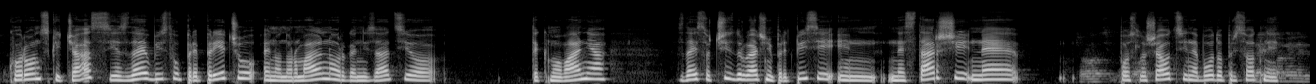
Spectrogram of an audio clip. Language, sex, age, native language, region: Slovenian, female, 50-59, Slovenian, Drava region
